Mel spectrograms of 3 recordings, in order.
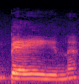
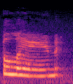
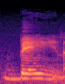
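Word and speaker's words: Baine: i have the name bane so b-a-i-n-e bane not blaine bane i think this is too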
